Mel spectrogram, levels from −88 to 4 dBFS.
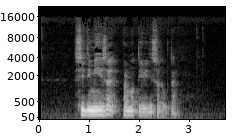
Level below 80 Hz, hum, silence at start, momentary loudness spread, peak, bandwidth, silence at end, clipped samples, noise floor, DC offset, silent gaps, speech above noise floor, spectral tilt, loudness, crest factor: -52 dBFS; none; 0.7 s; 19 LU; -2 dBFS; 14.5 kHz; 0.95 s; under 0.1%; -60 dBFS; under 0.1%; none; 43 dB; -6 dB/octave; -17 LUFS; 16 dB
